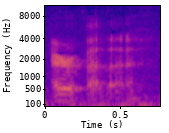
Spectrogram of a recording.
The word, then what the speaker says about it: Ayurveda: How, can, how do you pronounce it? Ayurveda. Ayurveda. Ayurveda. – So like I. – Yeah. – Er. Veda. Ayurveda. I would say Ayurveda.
